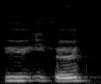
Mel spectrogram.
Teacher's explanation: E aqui as vogais, tipicamente germânicas, a gente tem não só as vogais típicas das línguas europeias, como também o U e o E, ou seja, as vogais dianteiras labializadas, né? O U, que é um I labializado, e o E, que é um E labializado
